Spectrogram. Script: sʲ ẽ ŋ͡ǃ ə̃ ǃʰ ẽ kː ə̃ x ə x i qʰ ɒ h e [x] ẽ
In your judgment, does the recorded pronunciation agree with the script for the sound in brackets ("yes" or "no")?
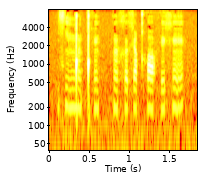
yes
